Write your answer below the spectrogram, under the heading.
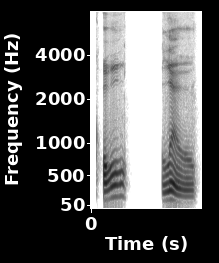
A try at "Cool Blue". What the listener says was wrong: Coal blue or cool blue? Cool. You said coal blue.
